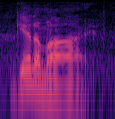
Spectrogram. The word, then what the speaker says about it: ginomai: It's the word ginomai. For transliteration, G-I-N-O-M-A-I.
